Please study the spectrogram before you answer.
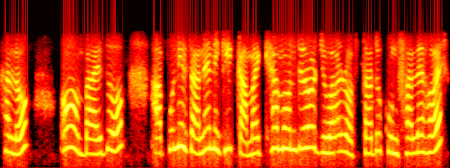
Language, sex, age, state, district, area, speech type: Assamese, female, 18-30, Assam, Kamrup Metropolitan, urban, conversation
